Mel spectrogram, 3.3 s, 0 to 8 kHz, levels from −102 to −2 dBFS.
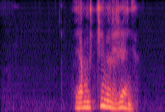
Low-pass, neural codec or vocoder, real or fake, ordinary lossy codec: none; codec, 16 kHz, 2 kbps, FreqCodec, smaller model; fake; none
